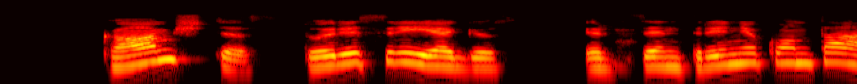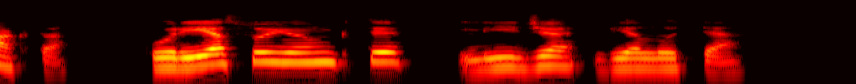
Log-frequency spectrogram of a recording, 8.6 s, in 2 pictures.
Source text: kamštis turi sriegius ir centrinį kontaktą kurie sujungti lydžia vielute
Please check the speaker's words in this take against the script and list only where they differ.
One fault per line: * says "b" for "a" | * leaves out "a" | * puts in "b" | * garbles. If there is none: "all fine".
all fine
